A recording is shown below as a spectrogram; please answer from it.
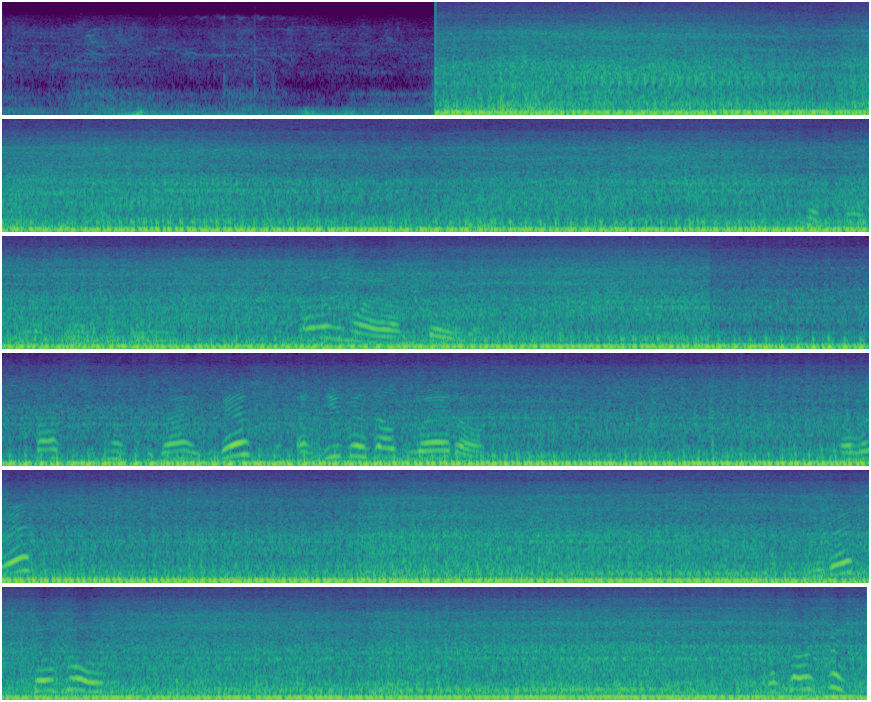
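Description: KTM Super Duke motorcycle's V-twin engine running steadily at road speed, heard from a handlebar-mounted camera, with a steady rush of riding noise. It cuts in suddenly about two seconds in, after a near-quiet start.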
